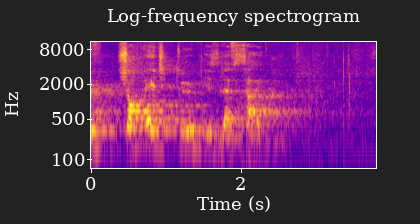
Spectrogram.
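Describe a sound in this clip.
A man speaks with animation, his voice echoing in a large hall.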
